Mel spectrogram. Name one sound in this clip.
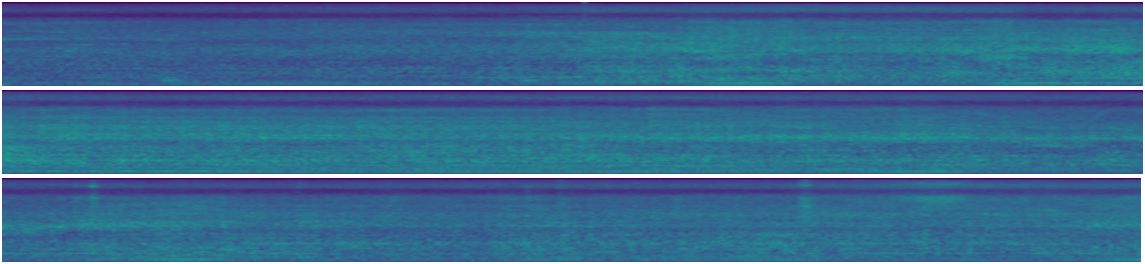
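A heavy truck engine rumbles and revs as it drives over rough ground.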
